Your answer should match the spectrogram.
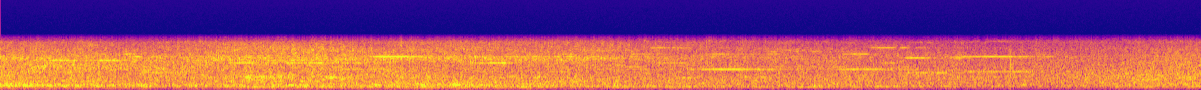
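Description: Steady outdoor background hiss, with faint brief high tones scattered through it.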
